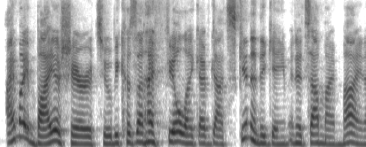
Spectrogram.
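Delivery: ordinary talk, nothing marked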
